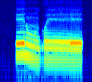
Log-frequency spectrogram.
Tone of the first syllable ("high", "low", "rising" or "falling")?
high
